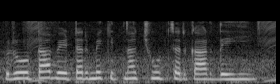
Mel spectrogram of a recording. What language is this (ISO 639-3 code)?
bho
